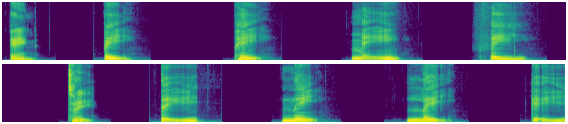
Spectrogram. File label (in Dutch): uitspraakoefening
